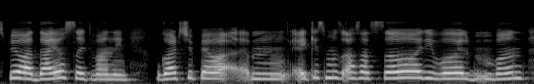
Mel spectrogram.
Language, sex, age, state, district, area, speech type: Kashmiri, female, 30-45, Jammu and Kashmir, Bandipora, rural, spontaneous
